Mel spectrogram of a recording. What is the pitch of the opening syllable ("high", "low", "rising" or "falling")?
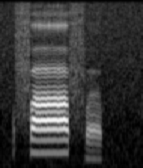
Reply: high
